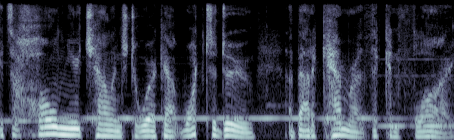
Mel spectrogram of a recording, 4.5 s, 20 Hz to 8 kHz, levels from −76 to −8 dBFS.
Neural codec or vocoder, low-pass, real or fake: none; 7.2 kHz; real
